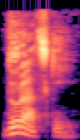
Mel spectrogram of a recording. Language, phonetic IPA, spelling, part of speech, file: Russian, [dʊˈrat͡skʲɪj], дурацкий, adjective, Ru-дурацкий.ogg
- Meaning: stupid; blasted (used as an intensifier)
